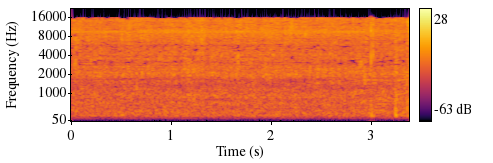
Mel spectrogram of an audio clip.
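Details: Steady broadband hiss like running water or a pump fills the whole stretch, with two short clicks near the end and no animal voice.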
